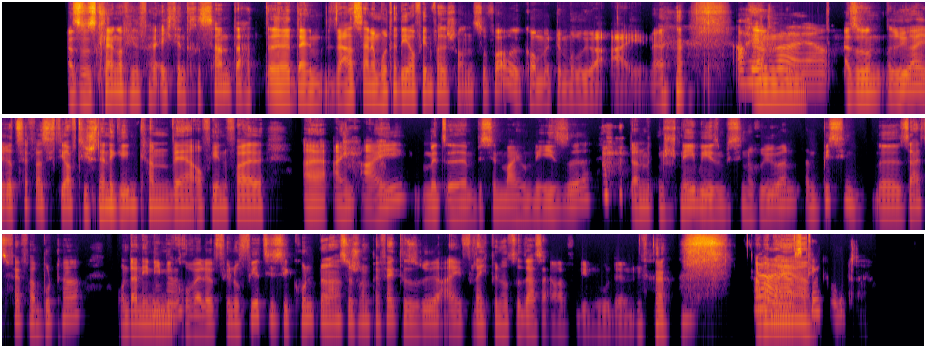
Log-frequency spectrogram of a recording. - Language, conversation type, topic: German, podcast, Erzähl mal: Welches Gericht spendet dir Trost?
- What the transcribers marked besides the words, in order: laughing while speaking: "Auf jeden"; snort; other noise; chuckle; chuckle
